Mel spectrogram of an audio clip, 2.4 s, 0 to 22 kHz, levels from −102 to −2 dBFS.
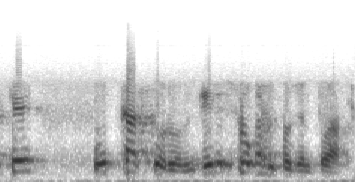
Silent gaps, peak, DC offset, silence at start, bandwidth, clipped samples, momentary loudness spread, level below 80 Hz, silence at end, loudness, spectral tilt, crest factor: none; -12 dBFS; under 0.1%; 0 s; 6 kHz; under 0.1%; 4 LU; -72 dBFS; 0.05 s; -30 LUFS; -6 dB/octave; 18 dB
